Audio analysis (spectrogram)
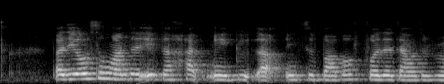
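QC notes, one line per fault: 1.07–1.11 s, 1.37–1.51 s, 1.82–1.86 s, 3.14–3.18 s, 3.46–3.50 s, 3.94–3.97 s: short concealed packet loss. About 20 ms of audio never arrived each time. The decoder extended the preceding sound for roughly 14 to 21 ms and blended back, leaving brief smears or wobbles, with short consonants at risk of vanishing.
2.48–2.52 s: short stall from a late packet. A packet arrived about 25 ms late and the jitter buffer ran dry. The receiver held the last sound until it came, then resumed where it left off. Nothing is lost, but one sound drags slightly with a slight buzz or dip.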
